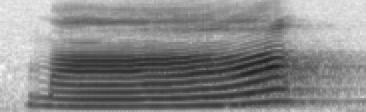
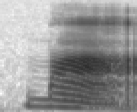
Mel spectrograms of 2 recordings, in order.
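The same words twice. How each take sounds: First: The pitch rises from middle to high. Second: The pitch stays low, dipping slightly. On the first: "이성은 음계 미에서 솔 정도로 올려주는 거" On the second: "최대한 낮게"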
